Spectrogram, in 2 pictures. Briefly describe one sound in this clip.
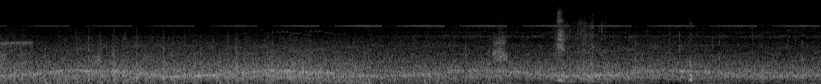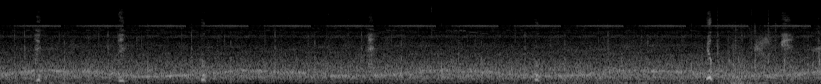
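Short scuffs and grips sound as a figure climbs a rock face.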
